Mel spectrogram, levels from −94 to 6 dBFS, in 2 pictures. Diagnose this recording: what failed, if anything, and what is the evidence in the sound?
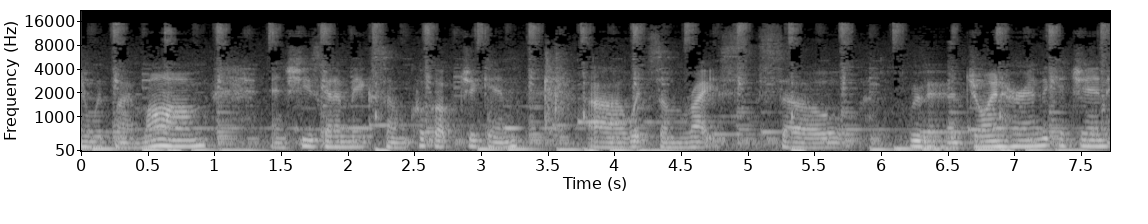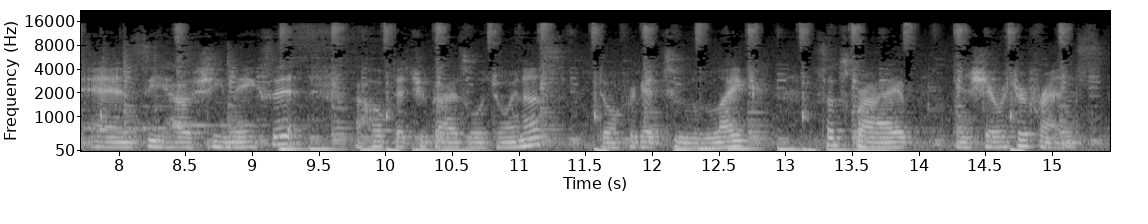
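The codec stage failed, with AAC frame loss with concealment. From 6.37 to 6.53 s the sound turns smeared and noisy for about 0.16 s. That fits roughly three lost frames. The decoder filled the gap by reusing the last good spectrum with altered phase.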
